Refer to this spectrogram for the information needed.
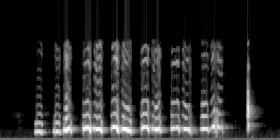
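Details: A pet cockatiel gives a quick run of about ten clear whistled notes, each slightly bending in pitch, in a steady lilting rhythm, followed by one short sharp chirp; a faint low hum sits underneath.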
